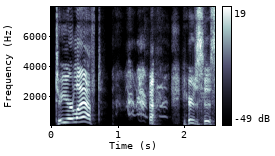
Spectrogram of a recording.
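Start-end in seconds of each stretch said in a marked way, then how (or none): 0.1-0.8 high, loud cyclist's warning shout; calling out. Retold or imitated. E-biker overtaking serious road bikers, playful high loud call. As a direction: sing it out to riders ahead. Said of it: "coming up behind them on my e-bike and go".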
